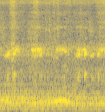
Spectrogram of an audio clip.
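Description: A night-time ambience soundtrack of frogs croaking and insects chirping. Short high chirps repeat several times a second, and a couple of low rising-and-falling croaks sound through them.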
